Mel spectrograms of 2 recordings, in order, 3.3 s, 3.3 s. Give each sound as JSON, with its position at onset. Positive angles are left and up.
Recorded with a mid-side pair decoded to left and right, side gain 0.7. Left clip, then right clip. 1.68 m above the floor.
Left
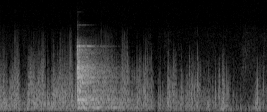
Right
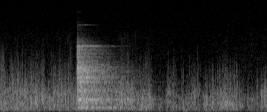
{"t": 1.0, "sound": "a piano", "azimuth_deg": 25, "distance_m": 0.8}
